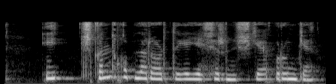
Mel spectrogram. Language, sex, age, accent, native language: Uzbek, female, 18-24, Toshkent shahri, Uzbek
